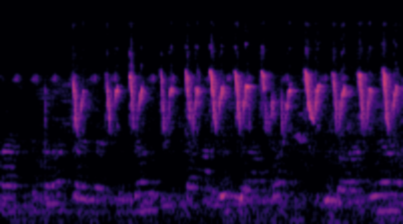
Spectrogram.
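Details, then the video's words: Bar-winged prinia, a young bird in full vigorous song, starts with a soft note, then pours out a fast, even series of bright, piercing V-shaped chips, roughly five each second, over quiet low background rumble. "prenjak gunung muda gacor"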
